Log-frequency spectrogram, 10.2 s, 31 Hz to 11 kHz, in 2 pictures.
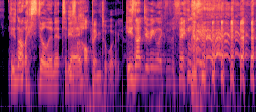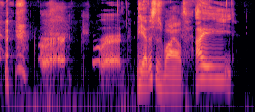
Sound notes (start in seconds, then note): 5.8 creaking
